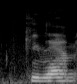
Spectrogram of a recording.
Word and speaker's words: quinoa: did you see the commercial whereas like uh pronounced this word and it's quinoa it takes way too long to get there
